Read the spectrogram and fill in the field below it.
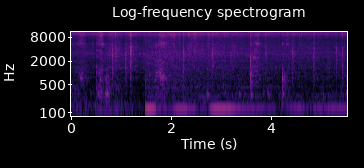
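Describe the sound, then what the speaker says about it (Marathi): Onions with a little salt sauté in a pan, a soft continuous sizzle broken by scraping stirs and occasional clinks of the spoon, fairly quiet and close. "कांदा परतला जातो अगदी थोडासा हलकासा लालसर कलर येईपर्यंत परतून घ्यायचा आहे"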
